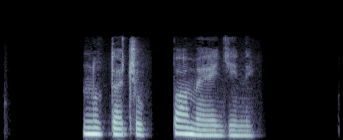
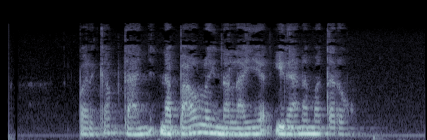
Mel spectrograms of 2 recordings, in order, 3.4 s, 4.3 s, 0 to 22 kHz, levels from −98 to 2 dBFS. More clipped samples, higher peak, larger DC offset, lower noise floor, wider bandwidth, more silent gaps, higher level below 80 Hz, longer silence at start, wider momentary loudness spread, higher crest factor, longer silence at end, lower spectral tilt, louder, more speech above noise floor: neither; about the same, -6 dBFS vs -8 dBFS; neither; first, under -90 dBFS vs -58 dBFS; second, 7.6 kHz vs 10.5 kHz; first, 1.58-1.72 s vs none; second, -66 dBFS vs -60 dBFS; about the same, 0.85 s vs 0.8 s; about the same, 11 LU vs 13 LU; about the same, 16 dB vs 16 dB; first, 0.9 s vs 0.55 s; about the same, -7.5 dB/octave vs -8.5 dB/octave; first, -20 LUFS vs -23 LUFS; first, over 71 dB vs 36 dB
